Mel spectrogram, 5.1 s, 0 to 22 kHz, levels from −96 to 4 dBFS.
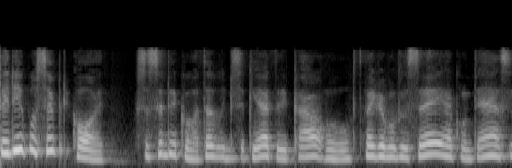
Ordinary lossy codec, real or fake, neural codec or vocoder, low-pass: none; fake; codec, 16 kHz, 0.5 kbps, FunCodec, trained on LibriTTS, 25 frames a second; 7.2 kHz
